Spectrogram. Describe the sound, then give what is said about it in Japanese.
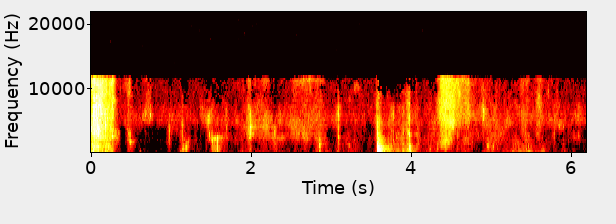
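Bites into kintsuba, a Japanese sweet bean confection, come as a few soft, faint crunching and chewing sounds, with one louder bite midway, heard alone. “あ、結構ガッツリいきますね、金つば。”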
